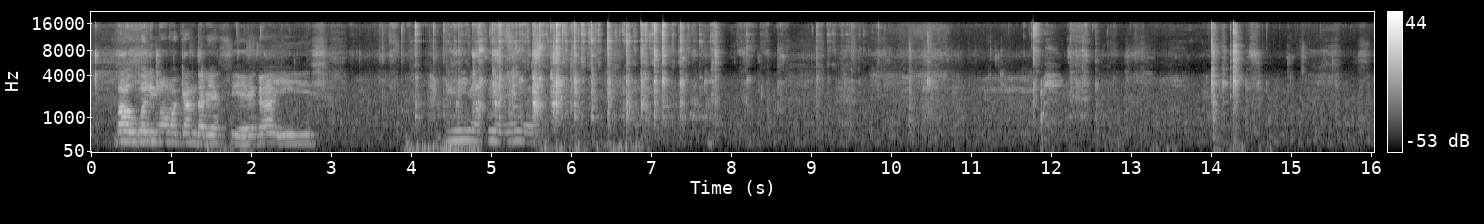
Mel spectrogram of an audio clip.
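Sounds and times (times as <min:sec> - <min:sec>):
metal spoons clinking on steel bowls: 0:04.2 - 0:07.9.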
